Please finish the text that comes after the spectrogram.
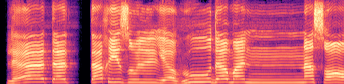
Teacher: یا ایہا الذین آمنوا لا تتخذوا اليہود والنصارى، یہاں دیکھیں والنصارى، یہاں نون مشدد ہے تو یہاں پر غنہ ہوگا، اور صاد کے اوپر کھڑی حرکات ہے اور را کے اوپر بھی کھڑی حرکات ہے اور چھوٹی سی مد بھی ہے، تو ہم یہاں 3 یا 4 حرکت کے برابر کھینچ کے پڑھیں گے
